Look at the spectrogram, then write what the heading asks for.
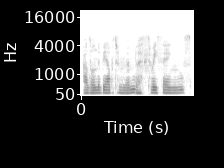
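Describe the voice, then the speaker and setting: A man's voice: mid-range voice, completely flat delivery, brisk, a little mellow, muffled recording, lightly acted. A man playing a mild, doubtful listener in a naturalistic audio drama, answering in short, tentative, questioning replies. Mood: puzzled.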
